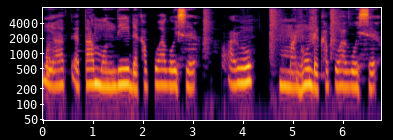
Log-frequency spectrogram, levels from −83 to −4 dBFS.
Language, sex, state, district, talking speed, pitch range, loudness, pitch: Assamese, female, Assam, Sonitpur, 95 wpm, 220-245 Hz, -21 LUFS, 235 Hz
